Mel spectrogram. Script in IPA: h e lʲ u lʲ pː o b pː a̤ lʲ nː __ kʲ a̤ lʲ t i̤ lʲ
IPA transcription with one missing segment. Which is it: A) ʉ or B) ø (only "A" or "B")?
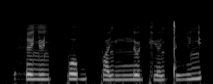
A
